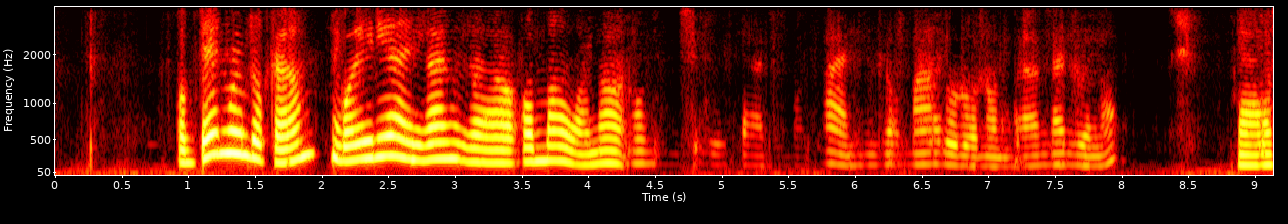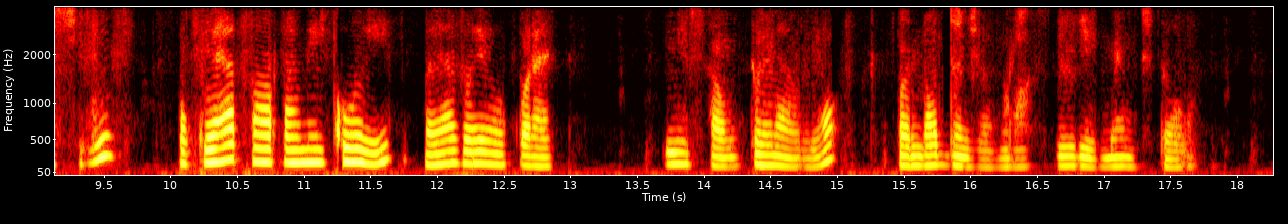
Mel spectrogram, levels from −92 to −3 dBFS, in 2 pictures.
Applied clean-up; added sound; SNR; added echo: neural mask model DeepFilterNet 3.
